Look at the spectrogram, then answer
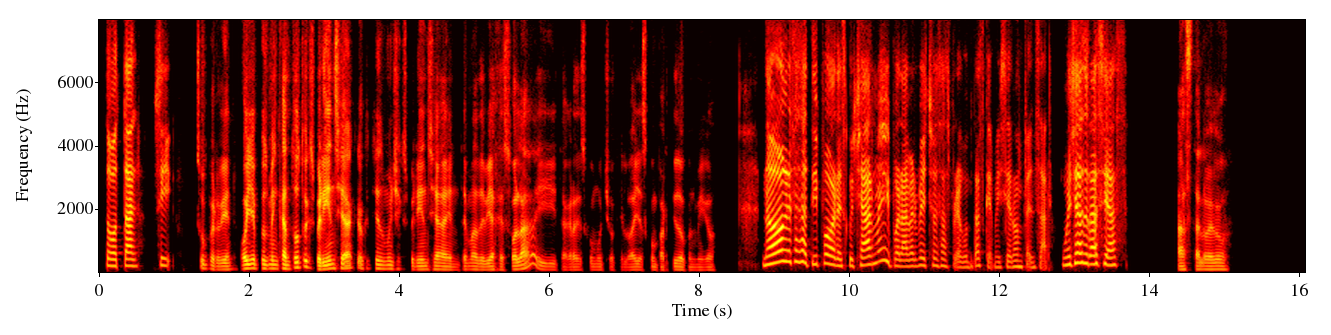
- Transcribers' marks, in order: none
- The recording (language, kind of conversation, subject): Spanish, podcast, ¿Qué haces para conocer gente nueva cuando viajas solo?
